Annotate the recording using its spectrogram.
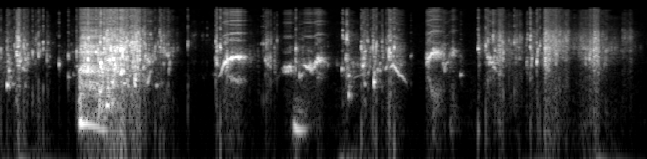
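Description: Swimming-pool water splashing as a swimmer moves at the edge: a louder splash about a second in, then scattered light splashes and drips.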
